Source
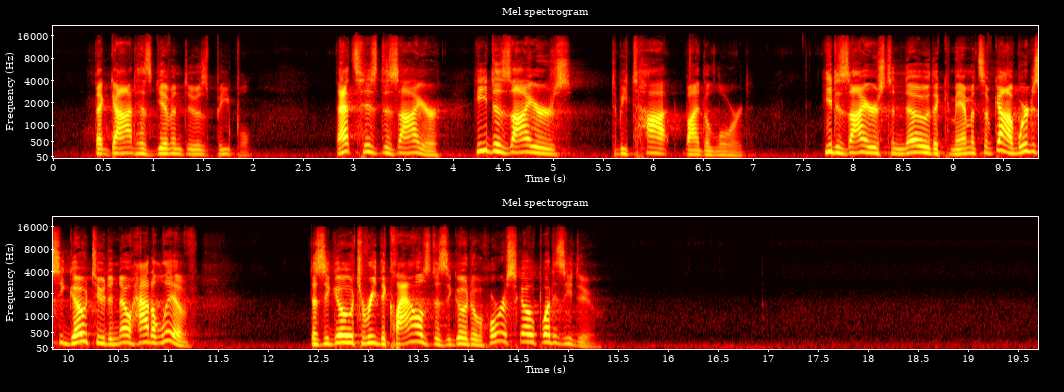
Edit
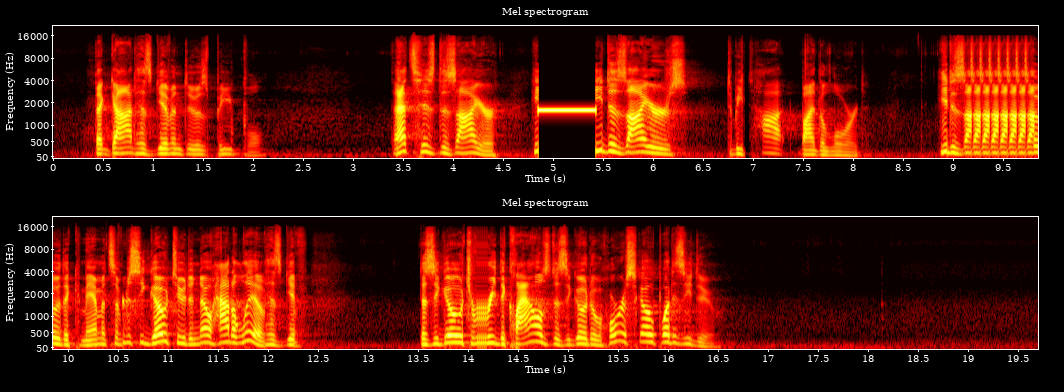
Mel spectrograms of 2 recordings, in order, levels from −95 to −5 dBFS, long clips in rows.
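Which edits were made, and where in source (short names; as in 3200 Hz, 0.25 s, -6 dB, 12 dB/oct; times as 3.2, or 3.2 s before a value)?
0.82–1.11 copy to 11.16
1.71–2.86 stretch 1.5×
4.27 add tone 1600 Hz -9.5 dBFS 0.58 s
5.76–6.47 fade in
7.93 stutter in place 0.09 s, 8 plays
9.39–9.74 cut
12.98 stutter 0.02 s, 6 plays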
